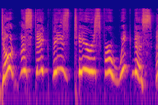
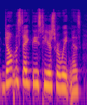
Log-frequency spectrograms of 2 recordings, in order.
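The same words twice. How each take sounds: First: High, drawn-out crying yell; hammed-up wail through tears, much higher and slower; mock tearful yell. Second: Said in the usual way. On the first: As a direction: re-enact a crying mother's yell, stretching every word. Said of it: "I'm crying. And I said". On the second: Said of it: "I would say that to you".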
